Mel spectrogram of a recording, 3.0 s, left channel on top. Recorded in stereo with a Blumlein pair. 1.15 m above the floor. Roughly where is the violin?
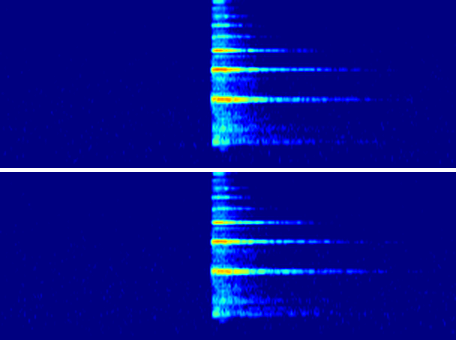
Ahead.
